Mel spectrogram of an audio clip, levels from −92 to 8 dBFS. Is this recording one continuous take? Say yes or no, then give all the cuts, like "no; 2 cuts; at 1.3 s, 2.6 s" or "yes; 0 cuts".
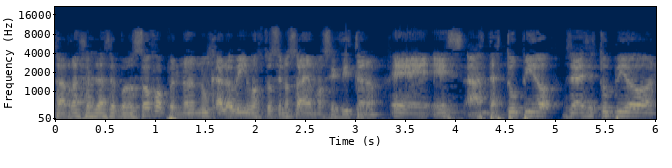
yes; 0 cuts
